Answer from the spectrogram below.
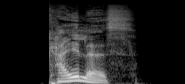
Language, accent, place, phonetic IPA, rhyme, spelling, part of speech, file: German, Germany, Berlin, [ˈkaɪ̯ləs], -aɪ̯ləs, Keiles, noun, De-Keiles.ogg
- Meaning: genitive singular of Keil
